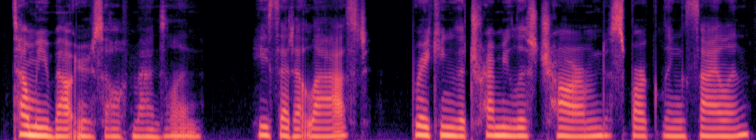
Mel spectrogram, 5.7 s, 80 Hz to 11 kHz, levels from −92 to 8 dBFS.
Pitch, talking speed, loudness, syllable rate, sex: 185 Hz, 160 wpm, -18 LUFS, 5.3 syllables/s, female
